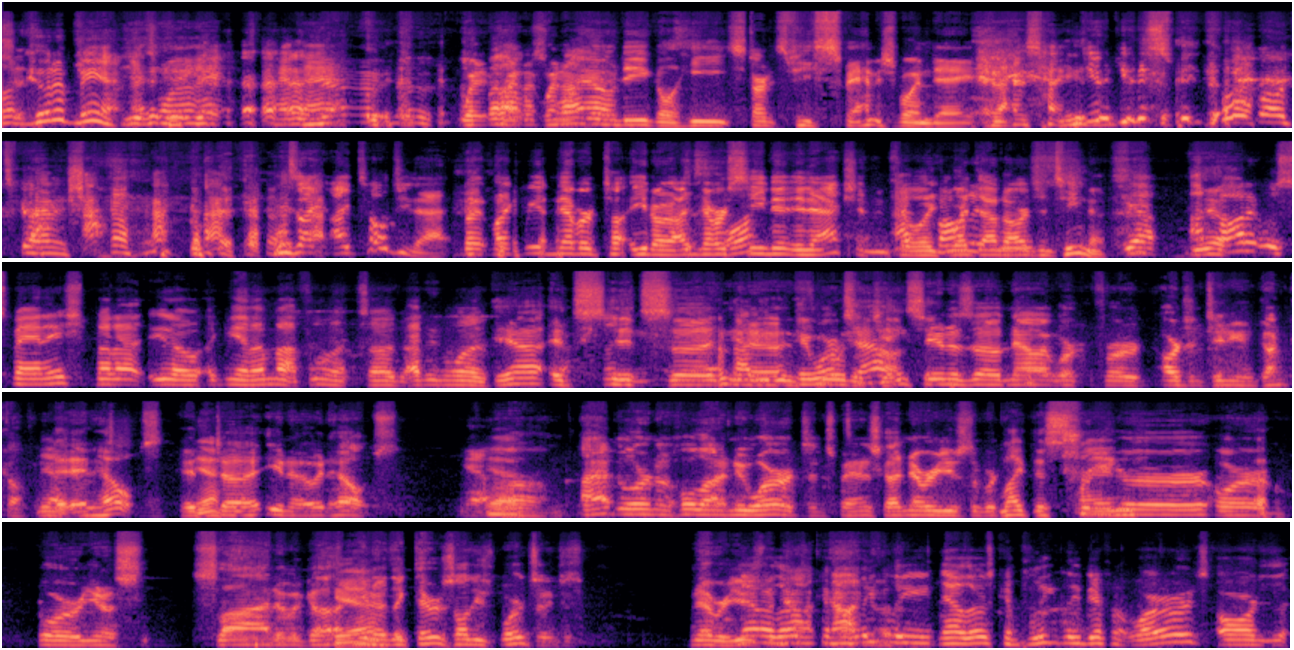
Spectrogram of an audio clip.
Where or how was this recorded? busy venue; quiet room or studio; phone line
busy venue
